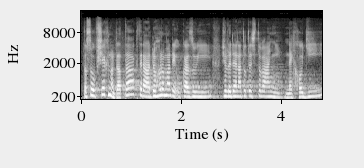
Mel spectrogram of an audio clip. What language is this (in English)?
Czech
